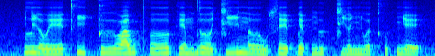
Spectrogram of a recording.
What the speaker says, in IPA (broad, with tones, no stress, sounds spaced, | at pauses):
l i˥˨ ə̯ ʋ eː˩˧ t̪ʰ iː˥˨ k̚ t̪ ɯː˧ ʋ a˧˥ w pʰ ɤː˧˥ k e˧ m d ɤː˥˨ t͡ɕ iː˧˥ n ɤː˧˩ w s eː˧˥ p̚ l e˥˨ p̚ ŋ ɯː˧ k̚ t͡ɕ i˩ ə̯ ɲ u˩˧ ə̯ kʰ u˧ p̚ ɲ e˧˩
